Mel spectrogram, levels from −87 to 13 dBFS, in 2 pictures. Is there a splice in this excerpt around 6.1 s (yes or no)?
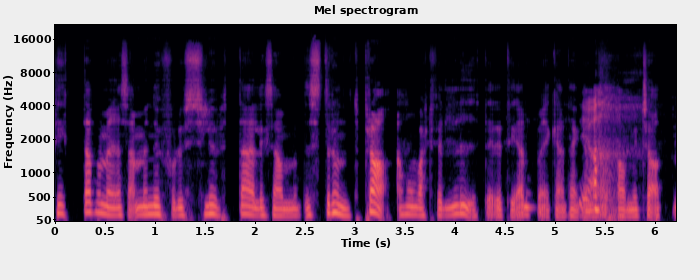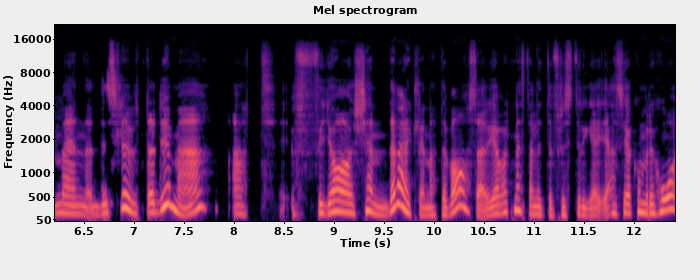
yes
